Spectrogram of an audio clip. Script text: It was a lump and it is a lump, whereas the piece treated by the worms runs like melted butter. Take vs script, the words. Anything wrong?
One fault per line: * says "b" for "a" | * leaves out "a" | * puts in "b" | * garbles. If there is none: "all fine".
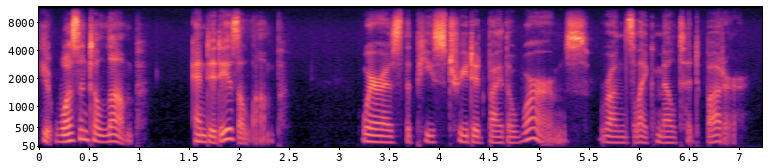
* says "wasn't" for "was"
